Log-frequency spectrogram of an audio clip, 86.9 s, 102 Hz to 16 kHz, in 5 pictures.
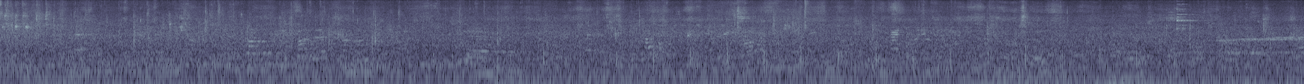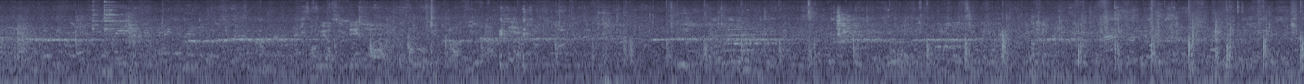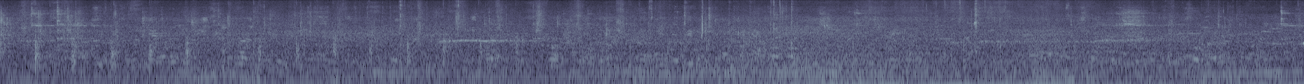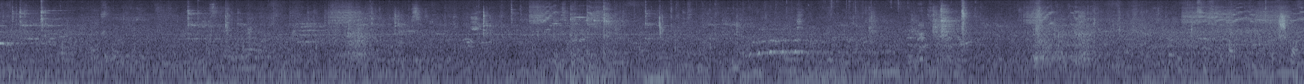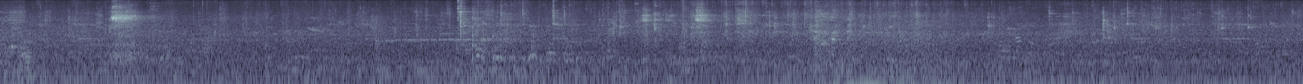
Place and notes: Maribor, Trg Leona Stuklja - late afternoon ambience
place revisited, nothing much happens...
(Sony PCM D50, Primo EM172)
